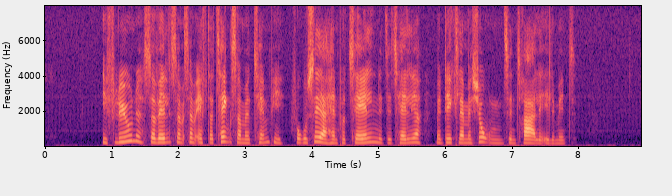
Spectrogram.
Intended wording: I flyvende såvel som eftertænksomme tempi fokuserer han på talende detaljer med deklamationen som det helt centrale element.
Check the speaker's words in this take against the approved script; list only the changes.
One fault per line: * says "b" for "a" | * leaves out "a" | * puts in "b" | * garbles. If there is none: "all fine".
* puts in "som"
* leaves out "som det helt"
